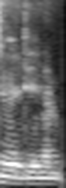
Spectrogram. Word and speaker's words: duodenum: down the shame that there's a correct versus an incorrect pronunciation of the word duodenum. And it's pronounced duodenum because, again, you can't change the dead language.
